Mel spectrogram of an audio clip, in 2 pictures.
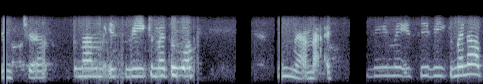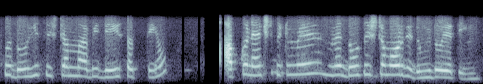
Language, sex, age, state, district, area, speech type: Urdu, female, 18-30, Delhi, North East Delhi, urban, conversation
